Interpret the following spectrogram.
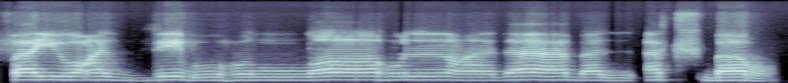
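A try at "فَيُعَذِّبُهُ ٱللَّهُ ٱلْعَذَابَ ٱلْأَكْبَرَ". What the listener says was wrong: Akan tapi di sini harus lebih lagi diperhatikan ain. Ainnya harus lebih lembut lagi, Pak. Fayu'adzibuhu Allahul 'adzabal akbar.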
